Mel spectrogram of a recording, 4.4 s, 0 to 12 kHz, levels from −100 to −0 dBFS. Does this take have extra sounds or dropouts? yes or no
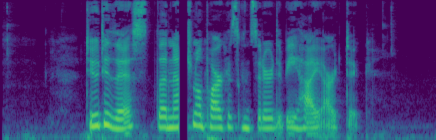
yes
